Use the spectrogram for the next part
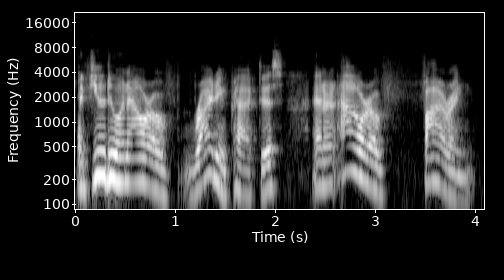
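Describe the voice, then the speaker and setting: A young female storybook pony, voiced by a man, high and lively. She coaxes and teases her friend with dry sarcasm. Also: moderate pace, exaggerated voice, poor audio. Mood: coaxing.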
